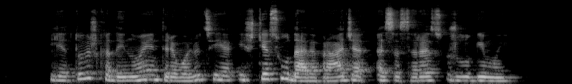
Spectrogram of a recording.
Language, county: Lithuanian, Vilnius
